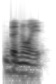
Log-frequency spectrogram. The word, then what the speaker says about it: Benoit: But apparently this guy, he is the one person whose name isn't pronounced the proper way. It's Benoit. Mm-hmm.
